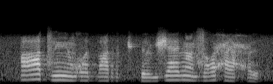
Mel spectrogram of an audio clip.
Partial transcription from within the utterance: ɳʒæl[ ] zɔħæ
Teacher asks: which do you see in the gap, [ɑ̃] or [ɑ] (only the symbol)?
ɑ̃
